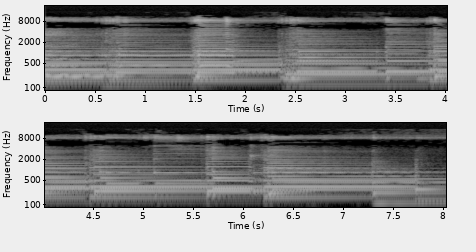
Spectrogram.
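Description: Acoustic guitar playing slow strummed chords, about one a second, each left to ring and fade.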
